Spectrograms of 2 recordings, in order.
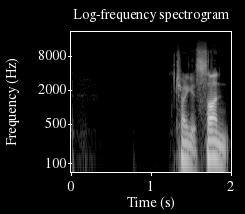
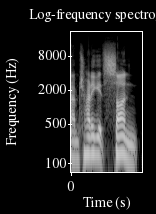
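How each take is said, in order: First: Slow, drawn-out lilting line; slow sing-song. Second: Said in the usual way. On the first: Acted. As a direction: stretch it out, rising at the end.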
